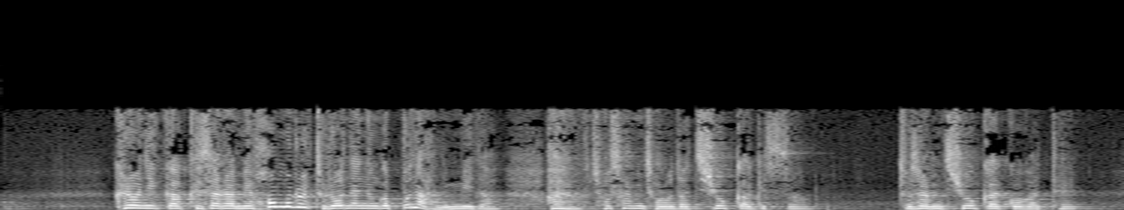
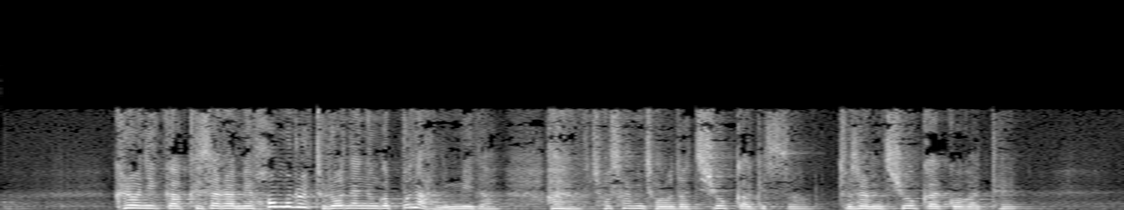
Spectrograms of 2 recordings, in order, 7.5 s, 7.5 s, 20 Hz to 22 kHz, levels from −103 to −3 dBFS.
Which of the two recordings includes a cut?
second; 1 cut; at 5.5 s

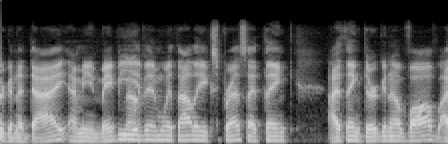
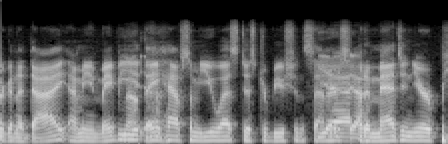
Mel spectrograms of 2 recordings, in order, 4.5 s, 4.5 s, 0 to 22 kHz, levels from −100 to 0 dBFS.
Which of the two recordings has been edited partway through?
second; 2 cuts; at 1.4 s, 3.5 s

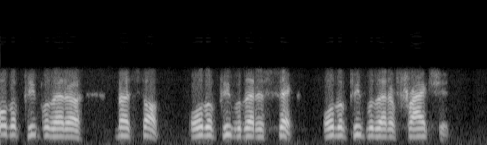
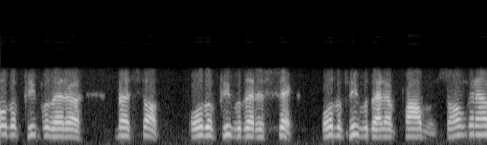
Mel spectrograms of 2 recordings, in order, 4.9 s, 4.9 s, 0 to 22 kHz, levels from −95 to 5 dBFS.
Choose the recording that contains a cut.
second; 1 cut; at 3.1 s

